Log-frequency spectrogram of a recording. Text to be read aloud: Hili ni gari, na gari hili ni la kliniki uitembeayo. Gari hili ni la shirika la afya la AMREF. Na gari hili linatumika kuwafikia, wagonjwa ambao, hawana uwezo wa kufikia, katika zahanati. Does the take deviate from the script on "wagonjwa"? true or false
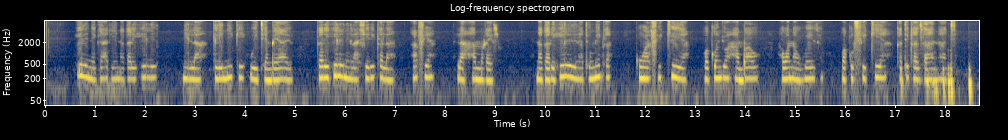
false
